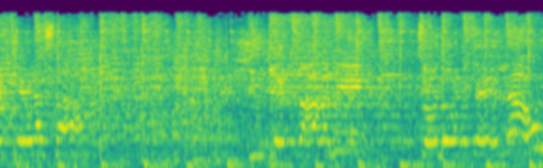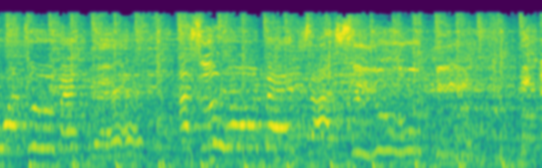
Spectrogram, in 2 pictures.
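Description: Live J-pop rock performance: a female vocalist sings an upbeat melody over a band of electric guitars, keyboards and drums with a steady driving beat.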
